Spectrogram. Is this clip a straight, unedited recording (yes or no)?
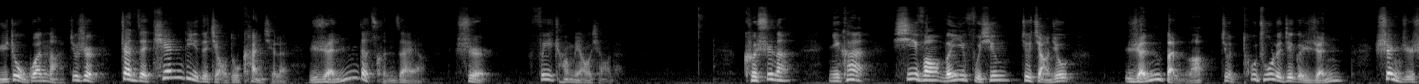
yes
